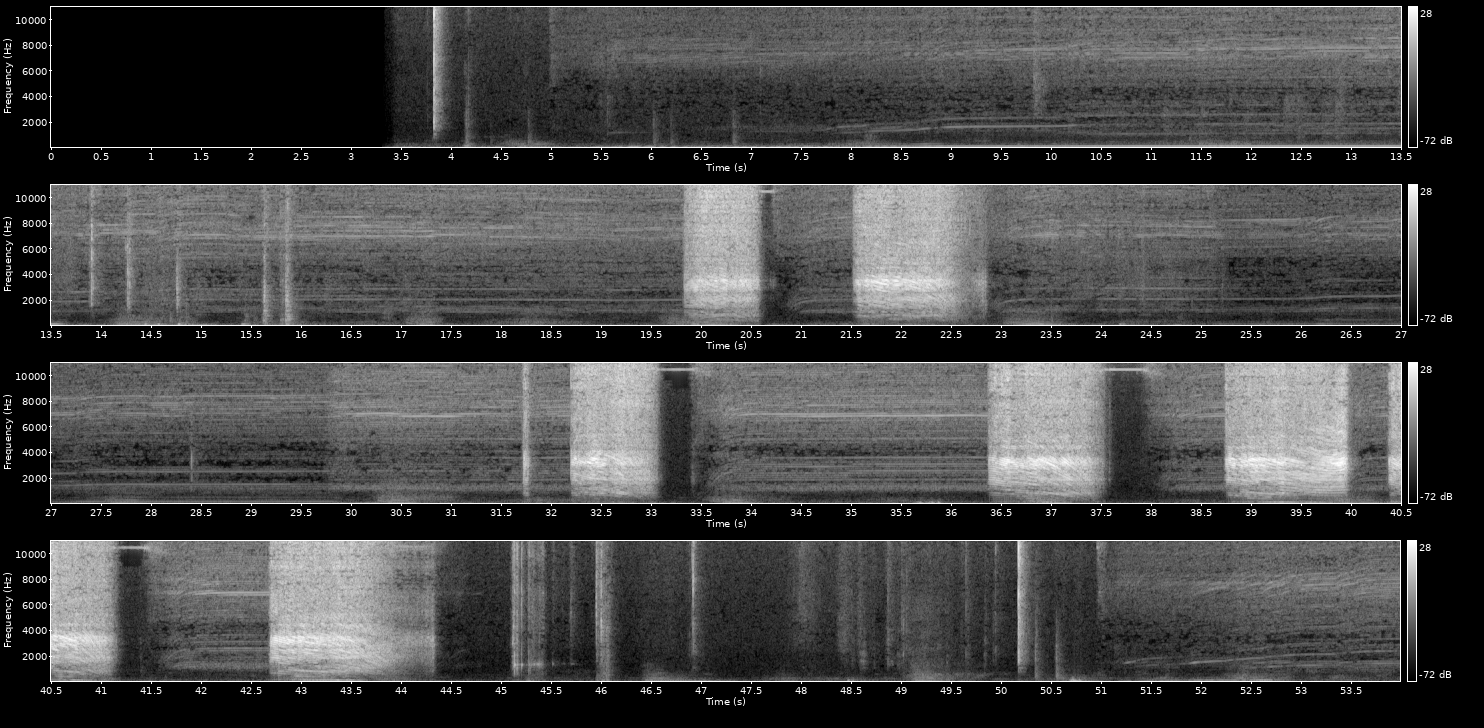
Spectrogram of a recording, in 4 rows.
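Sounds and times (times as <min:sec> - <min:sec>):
nail drill filing nail: 0:05.0 - 0:44.5, 0:51.0 - 0:53.9
faint motor tone: 0:05.3 - 0:44.3, 0:51.0 - 0:53.9.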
